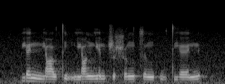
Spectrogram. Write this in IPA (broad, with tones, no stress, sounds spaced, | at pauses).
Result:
p j ɛ˥˩ n n̪ j ɑ˧˥ ʊ̯ t̪ ḭ˨˩ ŋ l j ɑ˥ ŋ l j ɛ˨ n ʈ͡ʂ ɤ˩ ʂ ɤ˥˩ ŋ t͡s ɤ˧˥ ŋ p ṵ˨˩ t̪ j ɛ˧˥ n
